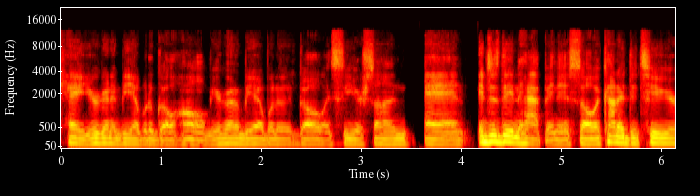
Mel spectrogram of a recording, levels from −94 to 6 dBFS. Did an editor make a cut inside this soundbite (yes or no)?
yes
